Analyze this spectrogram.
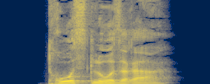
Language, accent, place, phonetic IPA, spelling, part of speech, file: German, Germany, Berlin, [ˈtʁoːstloːzəʁɐ], trostloserer, adjective, De-trostloserer.ogg
- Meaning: inflection of trostlos: 1. strong/mixed nominative masculine singular comparative degree 2. strong genitive/dative feminine singular comparative degree 3. strong genitive plural comparative degree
